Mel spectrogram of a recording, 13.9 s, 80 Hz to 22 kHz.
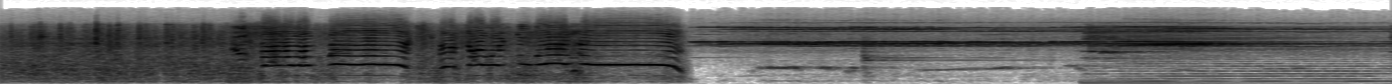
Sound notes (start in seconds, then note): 4.3 Spanish spoken audio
